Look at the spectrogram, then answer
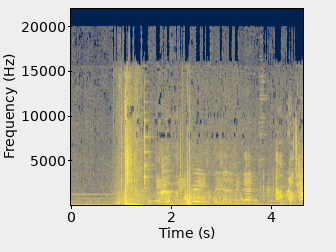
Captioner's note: laughter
